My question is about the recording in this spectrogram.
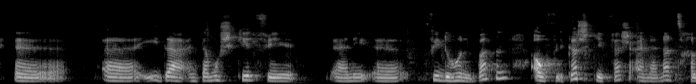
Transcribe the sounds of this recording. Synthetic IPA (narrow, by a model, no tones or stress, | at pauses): ʔəd̪æʕənd̪æmʊʃkəlfi | jaʕnifid̪ʊɦunəlbɑt̪ˤnʔæ̰wfilkɑɾˤʃkəfæʃʔæ̰nænænət̪xəl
